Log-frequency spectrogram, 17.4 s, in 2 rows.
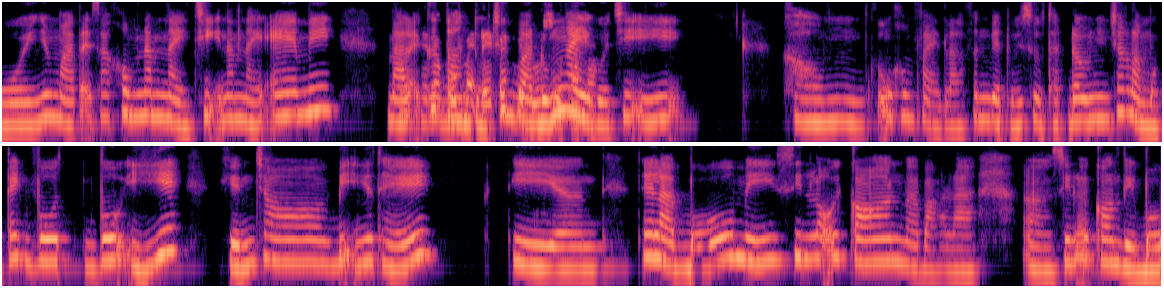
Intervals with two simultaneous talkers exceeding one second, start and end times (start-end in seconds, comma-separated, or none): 2.9-4.5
